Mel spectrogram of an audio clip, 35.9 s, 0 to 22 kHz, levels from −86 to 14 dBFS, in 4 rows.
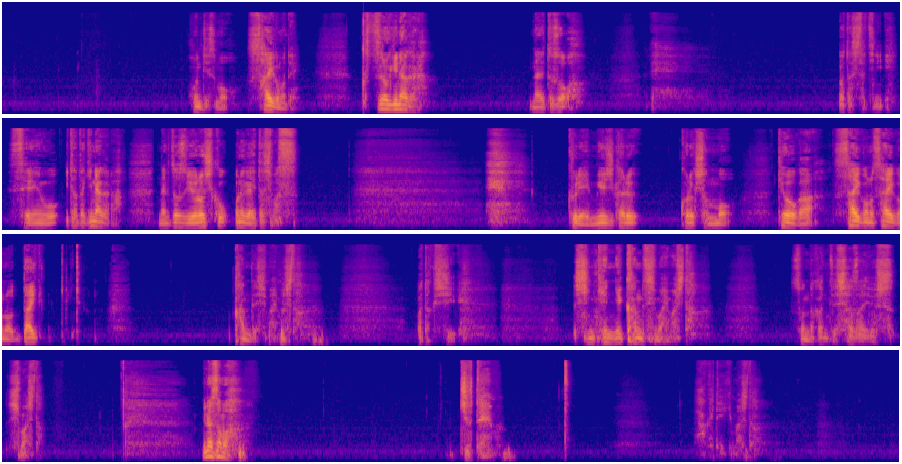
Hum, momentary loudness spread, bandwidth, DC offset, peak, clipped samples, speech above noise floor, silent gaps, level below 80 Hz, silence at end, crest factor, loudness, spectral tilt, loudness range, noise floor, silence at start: none; 23 LU; 15.5 kHz; under 0.1%; 0 dBFS; under 0.1%; 45 dB; none; -72 dBFS; 1.4 s; 26 dB; -22 LUFS; -2.5 dB/octave; 10 LU; -67 dBFS; 1.9 s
